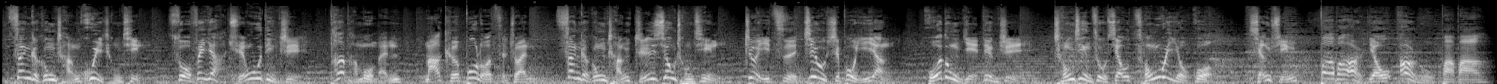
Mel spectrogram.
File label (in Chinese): 广告 男 混录 大气激情; 索菲亚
